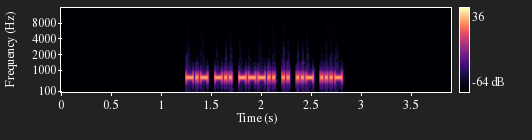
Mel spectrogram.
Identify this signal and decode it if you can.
Morse code, heard as a keyed tone, about 51 wpm, 700 Hz. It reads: KD8IUV
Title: USA Call Signs - 6 Characters - Repeated 2x - 50wpm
